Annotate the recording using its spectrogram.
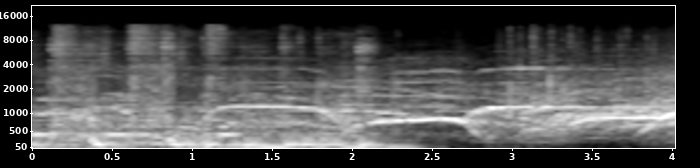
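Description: Dance music with a heavy beat playing over a club sound system, cutting off about two and a half seconds in; the crowd then cheers, screams and whoops as the performance ends.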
